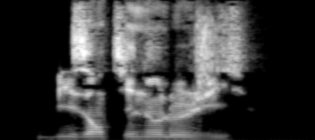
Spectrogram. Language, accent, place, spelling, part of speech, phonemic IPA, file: French, France, Lyon, byzantinologie, noun, /bi.zɑ̃.ti.nɔ.lɔ.ʒi/, LL-Q150 (fra)-byzantinologie.wav
- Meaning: study of Byzantium; Byzantinology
